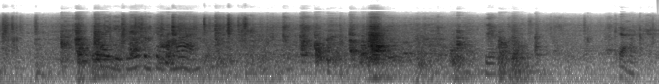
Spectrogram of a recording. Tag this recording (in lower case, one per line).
speech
